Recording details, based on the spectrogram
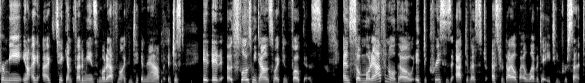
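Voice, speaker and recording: A woman speaks at a medium pitch and a fairly quick pace, her bright, sharp tone animated, with ordinary pitch variation and big swings in loudness. The recording is very clean with a silent background, dry and close with no echo. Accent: American. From Michigan, Detroit. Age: 60s. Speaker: science writer and author. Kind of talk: podcast interview. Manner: fast, animated.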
